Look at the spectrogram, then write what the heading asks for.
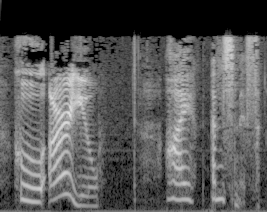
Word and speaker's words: Psmith: are you i am smith said the old etonian reverently as there is a preliminary p before the name this however is silent i like the tomb compare such words as tarmagen psalm and this is these gentlemen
